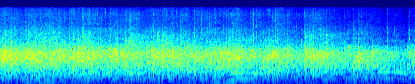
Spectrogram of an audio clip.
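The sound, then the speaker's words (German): A large audience claps steadily and loudly throughout for the youth leaders, a dense, continuous wash of applause with no pauses, filling the whole stretch. “können wir all den Jugendleitern mal einen riesen Applaus geben für diese Woche, weil die waren unglaublich.”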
